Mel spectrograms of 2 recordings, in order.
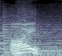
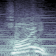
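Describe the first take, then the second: First: The word begins directly with a vowel. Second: The word begins with an audible H sound. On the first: The speaker calls it right. "it's just oi" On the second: The speaker calls it wrong. "I actually pronounce the H"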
